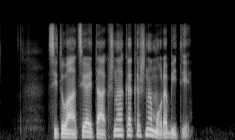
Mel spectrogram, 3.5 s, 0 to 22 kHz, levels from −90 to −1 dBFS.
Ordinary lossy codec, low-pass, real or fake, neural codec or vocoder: none; 10.8 kHz; fake; codec, 24 kHz, 1.2 kbps, DualCodec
